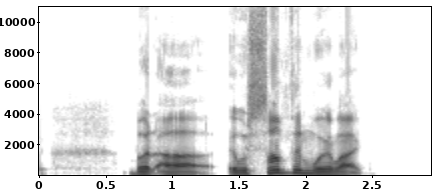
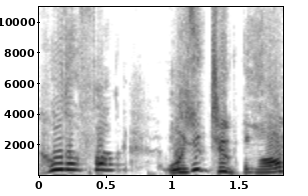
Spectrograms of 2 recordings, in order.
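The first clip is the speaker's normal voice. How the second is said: high, loud panicked outburst; panicking; 10 semitones higher, 6 dB louder than usual. Retold or imitated. Panicking comic turning on the calm bystander, high loud yelling. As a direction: re-enact a panicked yell, pitch shooting up. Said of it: "when you're panicking and you're like".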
